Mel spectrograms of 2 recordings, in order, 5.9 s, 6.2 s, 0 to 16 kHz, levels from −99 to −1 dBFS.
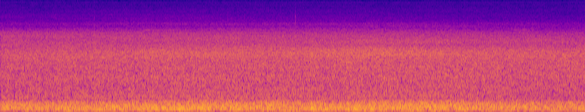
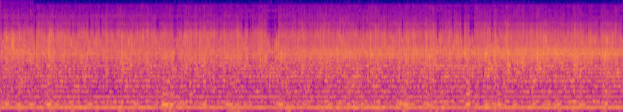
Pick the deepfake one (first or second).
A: second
